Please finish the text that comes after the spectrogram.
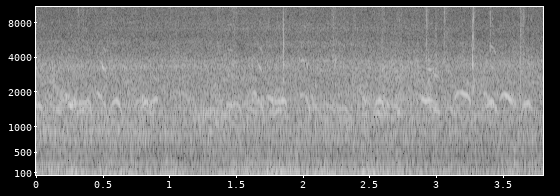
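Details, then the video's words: Over thirty Canada goose goslings gathered into one creche, recorded 13 June 2015, giving soft high arched peeps in a busy, irregular chorus against strong low wind-like background. "Peeping Canada Goose Creche (An Army of 30+ Goslings)"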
